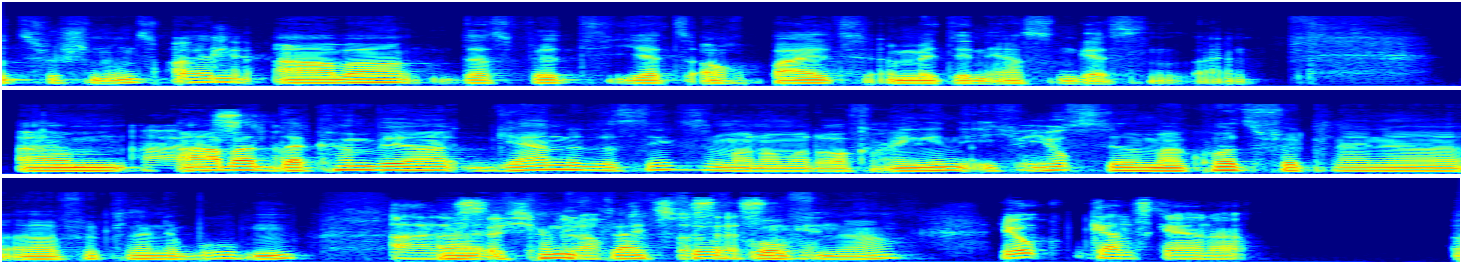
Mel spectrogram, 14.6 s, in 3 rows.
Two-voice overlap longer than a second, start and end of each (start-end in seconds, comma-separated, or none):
11.2-12.6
